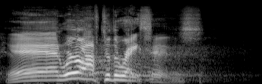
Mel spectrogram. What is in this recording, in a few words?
Game Start, Announcer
